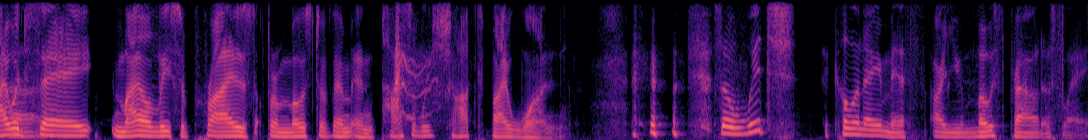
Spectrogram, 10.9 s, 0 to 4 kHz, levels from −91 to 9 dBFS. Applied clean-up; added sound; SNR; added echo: none; none; none; none.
